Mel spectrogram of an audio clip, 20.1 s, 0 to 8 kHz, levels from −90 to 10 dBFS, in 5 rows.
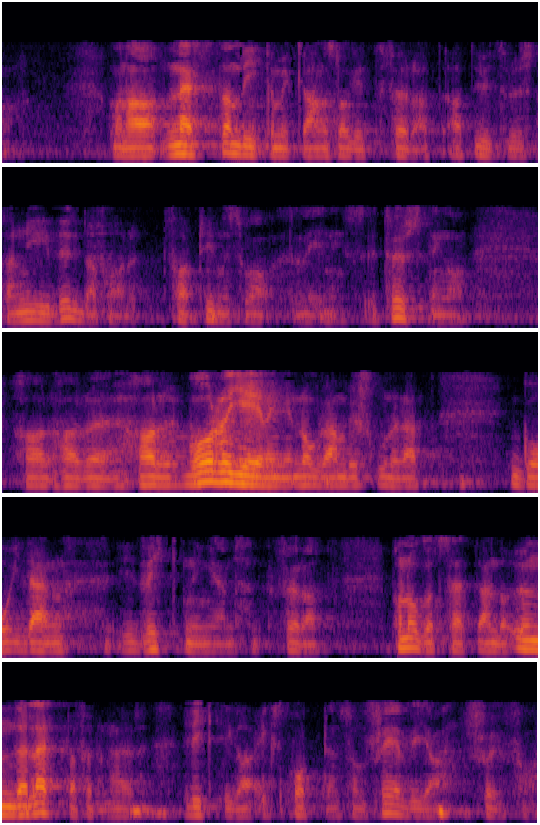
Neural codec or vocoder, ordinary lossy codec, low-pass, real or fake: none; AAC, 16 kbps; 7.2 kHz; real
